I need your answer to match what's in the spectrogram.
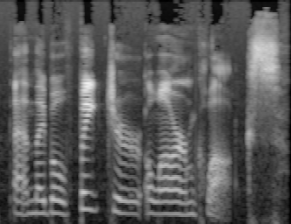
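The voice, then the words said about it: Put-on exaggerated Southern US accent. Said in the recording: “What is this accent? ... I think it was somewhere in the South. ... It sounded like it was in the South. ... But like a gross part of the South. ... it sounded like you were selling peaches on the side of the road.”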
